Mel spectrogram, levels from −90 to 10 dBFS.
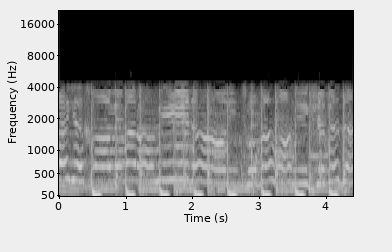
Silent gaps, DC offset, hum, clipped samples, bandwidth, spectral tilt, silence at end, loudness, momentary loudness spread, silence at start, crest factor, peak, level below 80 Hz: none; under 0.1%; none; under 0.1%; 4.6 kHz; -4 dB/octave; 0 s; -14 LUFS; 3 LU; 0 s; 10 dB; -2 dBFS; -18 dBFS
